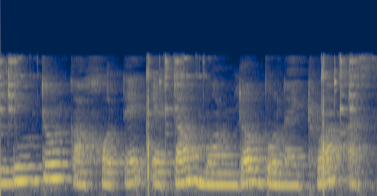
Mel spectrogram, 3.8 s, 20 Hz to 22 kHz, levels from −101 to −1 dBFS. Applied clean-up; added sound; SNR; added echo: none; Shatter; 14 dB; reverberation time 0.6 s.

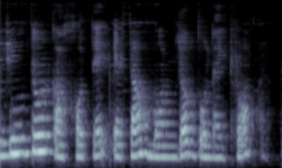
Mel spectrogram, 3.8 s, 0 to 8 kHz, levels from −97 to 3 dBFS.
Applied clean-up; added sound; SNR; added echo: neural mask model DeepFilterNet 3.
